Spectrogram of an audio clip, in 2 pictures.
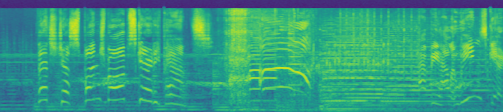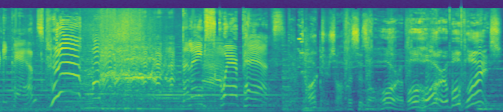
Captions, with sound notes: That's just SpongeBob ScaredyPants. [screaming] Halloween ScaredyPants. [laughing] The name's SquarePants. The doctor's office is a horrible, horrible place.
